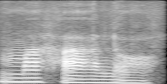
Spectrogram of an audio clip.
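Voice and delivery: slow, quiet, drawn-out Mahalo syllable by syllable; teaching a word. Shown as a demonstration. Teacher slowly sounds out Mahalo for viewers, soft and drawn-out. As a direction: spell out Mahalo softly and slowly for learners. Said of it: "Let me write it so you see it".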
